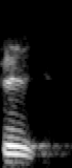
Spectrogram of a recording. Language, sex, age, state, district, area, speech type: Hindi, male, 60+, Bihar, Madhepura, urban, conversation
